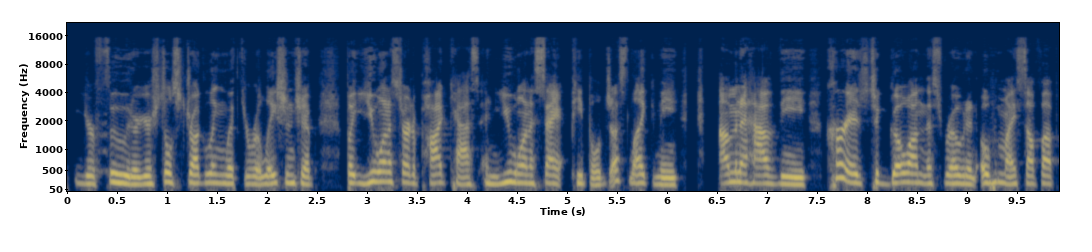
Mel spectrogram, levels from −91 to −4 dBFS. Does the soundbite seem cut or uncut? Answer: cut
